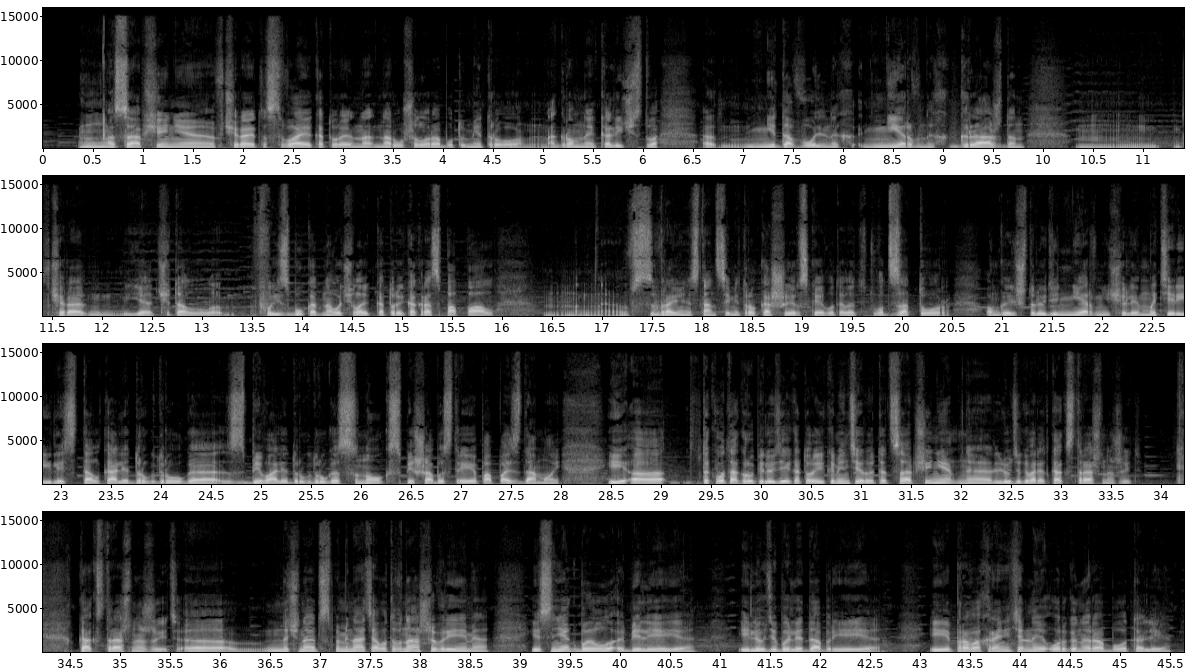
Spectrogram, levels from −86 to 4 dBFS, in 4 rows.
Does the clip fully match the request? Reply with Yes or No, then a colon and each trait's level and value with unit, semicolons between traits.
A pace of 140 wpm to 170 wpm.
No: average, 120 wpm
